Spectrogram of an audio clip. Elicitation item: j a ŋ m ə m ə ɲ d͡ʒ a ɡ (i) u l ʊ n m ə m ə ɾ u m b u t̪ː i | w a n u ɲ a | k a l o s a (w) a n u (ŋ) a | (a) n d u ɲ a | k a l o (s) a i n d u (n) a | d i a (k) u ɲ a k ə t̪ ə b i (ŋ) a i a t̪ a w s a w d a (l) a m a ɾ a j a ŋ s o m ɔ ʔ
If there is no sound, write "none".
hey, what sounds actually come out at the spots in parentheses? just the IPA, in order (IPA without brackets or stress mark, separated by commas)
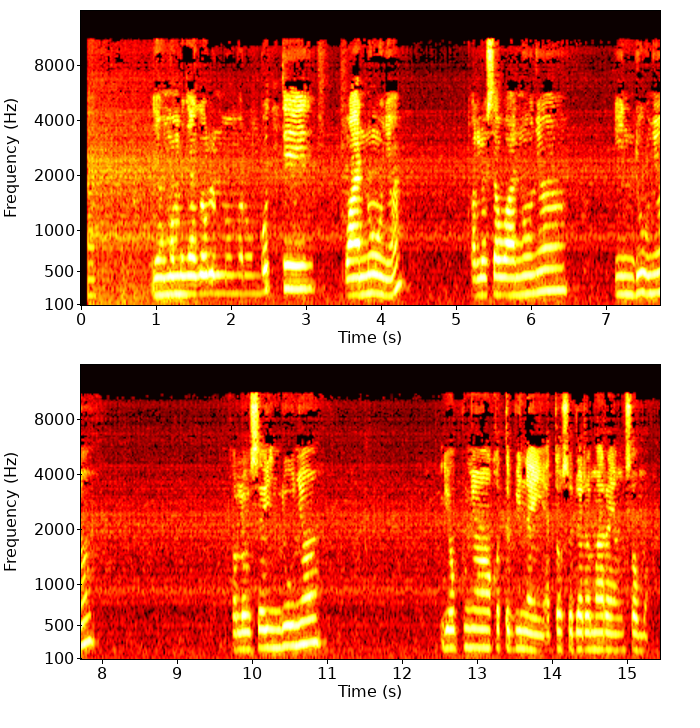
a, w, ɲ, i, s, ɲ, p, n, ɾ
